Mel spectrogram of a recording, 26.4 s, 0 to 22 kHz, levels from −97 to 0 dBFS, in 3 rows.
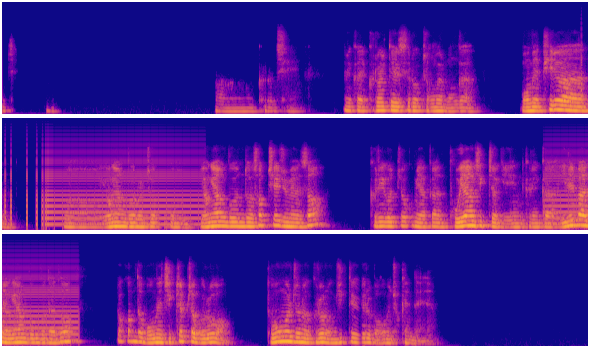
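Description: From 8.68 to 9.40 s, GSM signalling bursts break in, nearly as loud as the speech. A nearby 2G handset is exchanging short control transmissions with the network, and the audio circuitry rectifies each radio burst into a click. What sets this apart from the steady buzz that follows is its rhythm. The bursts come in broken groups, a galloping dit-dit-dit of ticks and brief buzzy fragments, instead of a continuous tone.

At 9.43 s the pattern settles into GSM phone buzz, which runs until 11.84 s at about 12 dB below the speech. It returns from 16.90 to 18.73 s at about 11 dB below. Once the handset is in a call, it transmits in time slots 216.7 times per second, and the demodulated pulses produce a hard, raspy buzz dense with harmonics. Mains hum would sit at 50 or 60 Hz and sound smoother. This buzz sits at 217 Hz, has a gritty, pulse-like edge, and stays steady regardless of what the speech is doing.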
